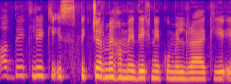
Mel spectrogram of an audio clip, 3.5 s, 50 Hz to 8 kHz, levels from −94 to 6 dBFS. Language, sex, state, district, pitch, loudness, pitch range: Hindi, female, Punjab, Pathankot, 220 Hz, -18 LUFS, 190-255 Hz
